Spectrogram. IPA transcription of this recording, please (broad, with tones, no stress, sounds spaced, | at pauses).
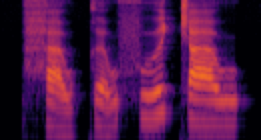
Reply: h a˨˩˨ w k ə˨˩˦ w f u˧˥ ə̯ c a˧ w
